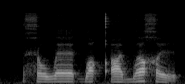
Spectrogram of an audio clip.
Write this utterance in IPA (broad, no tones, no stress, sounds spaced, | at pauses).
ħ o w ɛː ɡ͡b ɔ qʼ ɛ b ɐ χ ɪ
